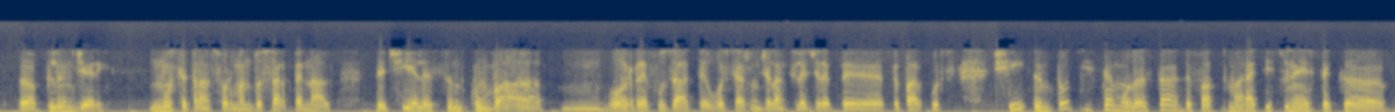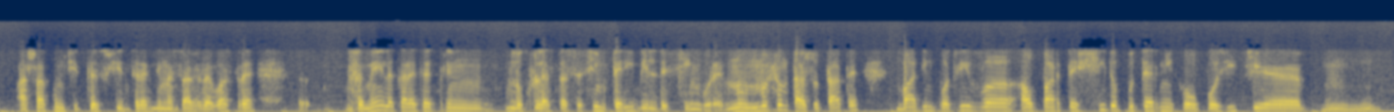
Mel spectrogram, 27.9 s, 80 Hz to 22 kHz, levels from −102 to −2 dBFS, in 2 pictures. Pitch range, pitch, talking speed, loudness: 105-130 Hz, 120 Hz, 140 wpm, -19 LUFS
